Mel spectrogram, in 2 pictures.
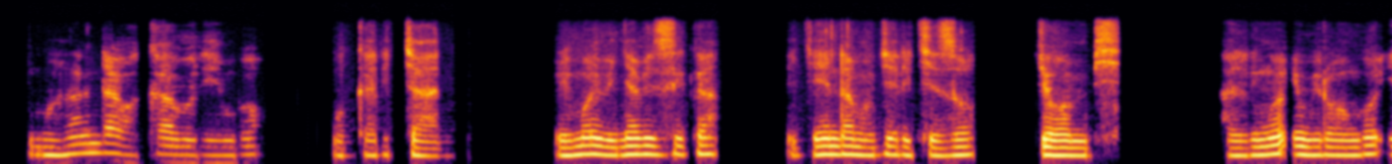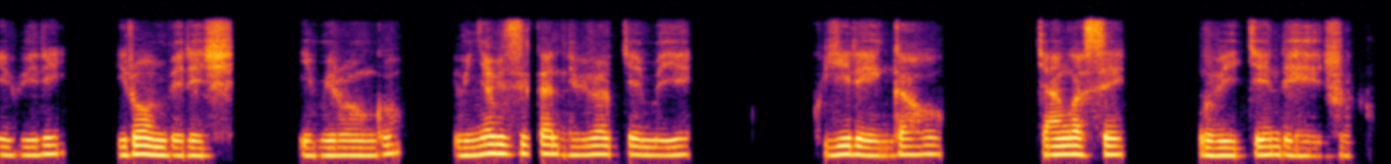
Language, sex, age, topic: Kinyarwanda, male, 25-35, government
